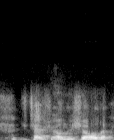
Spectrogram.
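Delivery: telling it through laughter; real chuckle breaking into the story; laughing. Real, not acted. Laughing while telling the prank.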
